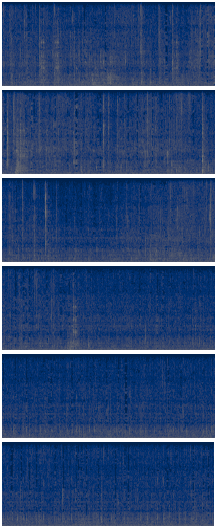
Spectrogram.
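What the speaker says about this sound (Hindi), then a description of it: "मीडियम हीट पर हम इसको पका रहे हैं और मुसलसल चमचा चला रहे हैं इसका।" Moong dal halwa cooking over medium heat while being stirred continuously with a spoon, a steady soft frying and bubbling hiss with occasional scraping taps, low in level and without speech.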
